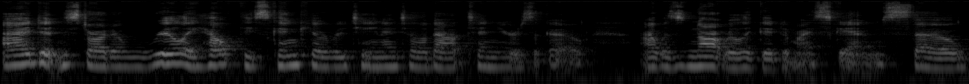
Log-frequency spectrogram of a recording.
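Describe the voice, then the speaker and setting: A somewhat breathy woman with a fairly low pitch speaks at a moderate pace amid audible room echo. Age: 70s. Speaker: makeup and skincare livestreamer. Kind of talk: makeup tutorial livestream.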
